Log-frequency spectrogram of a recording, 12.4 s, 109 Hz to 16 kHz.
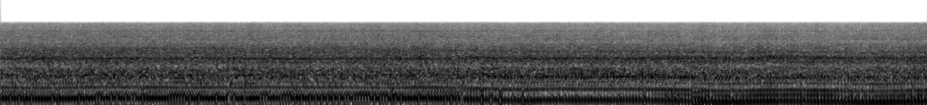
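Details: Briggs & Stratton 18 hp twin OHV vertical-shaft engine (model 822707), first run on GM LS2 coils triggered by failed magneto; steady constant-speed fast even putter, no misses or backfires; engine running.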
